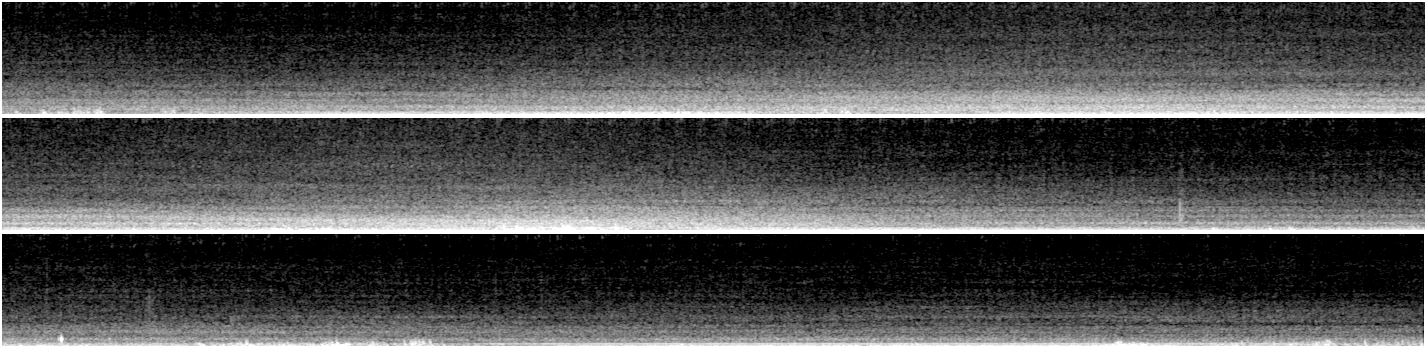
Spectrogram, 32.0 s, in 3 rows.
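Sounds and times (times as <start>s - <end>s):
low rumble: 0.0s - 25.0s
car engine idling: 0.0s - 32.0s.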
